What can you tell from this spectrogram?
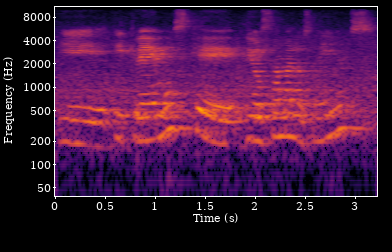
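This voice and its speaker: A woman giving a church testimony in short phrases, pausing for an interpreter, in a large church hall. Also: mid-range voice. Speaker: guest speaker. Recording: echoey hall from far off, hiss.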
